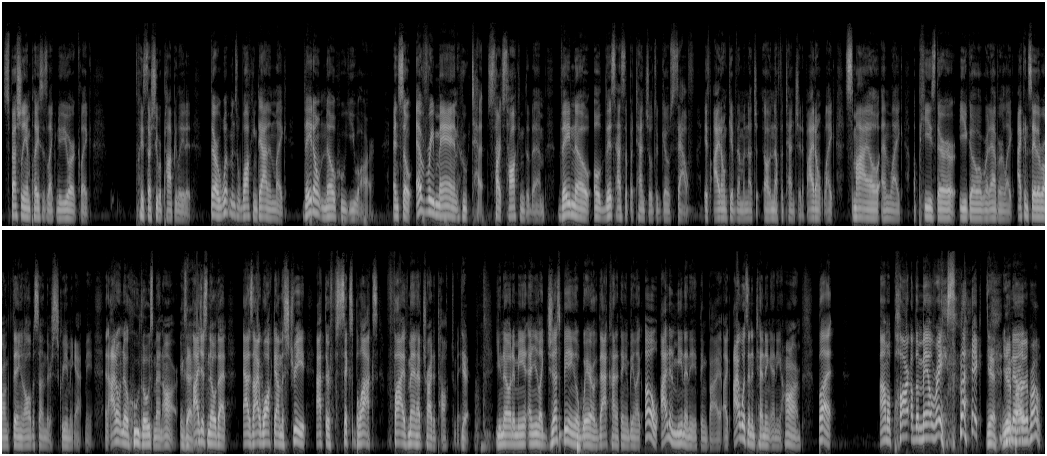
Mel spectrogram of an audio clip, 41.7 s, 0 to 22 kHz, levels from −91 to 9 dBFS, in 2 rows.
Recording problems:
none

